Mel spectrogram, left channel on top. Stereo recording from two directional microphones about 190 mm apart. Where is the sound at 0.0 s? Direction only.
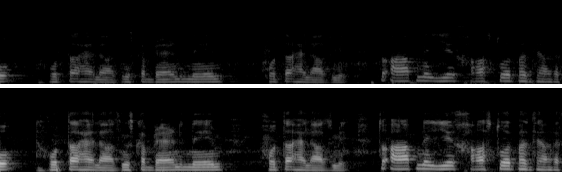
30° right (ahead or behind).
